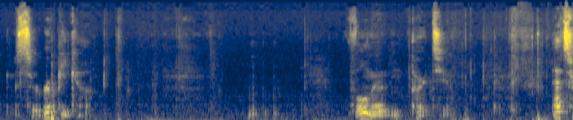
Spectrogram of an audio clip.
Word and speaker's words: Serpico: pronunciations a little bit apparently Serpico is actually pronounced siropica full moon part two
